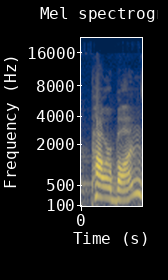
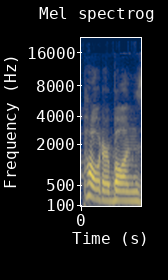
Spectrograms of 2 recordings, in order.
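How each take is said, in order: First: It is said fast with the d sound dropped. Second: It is said carefully with the d sound.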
